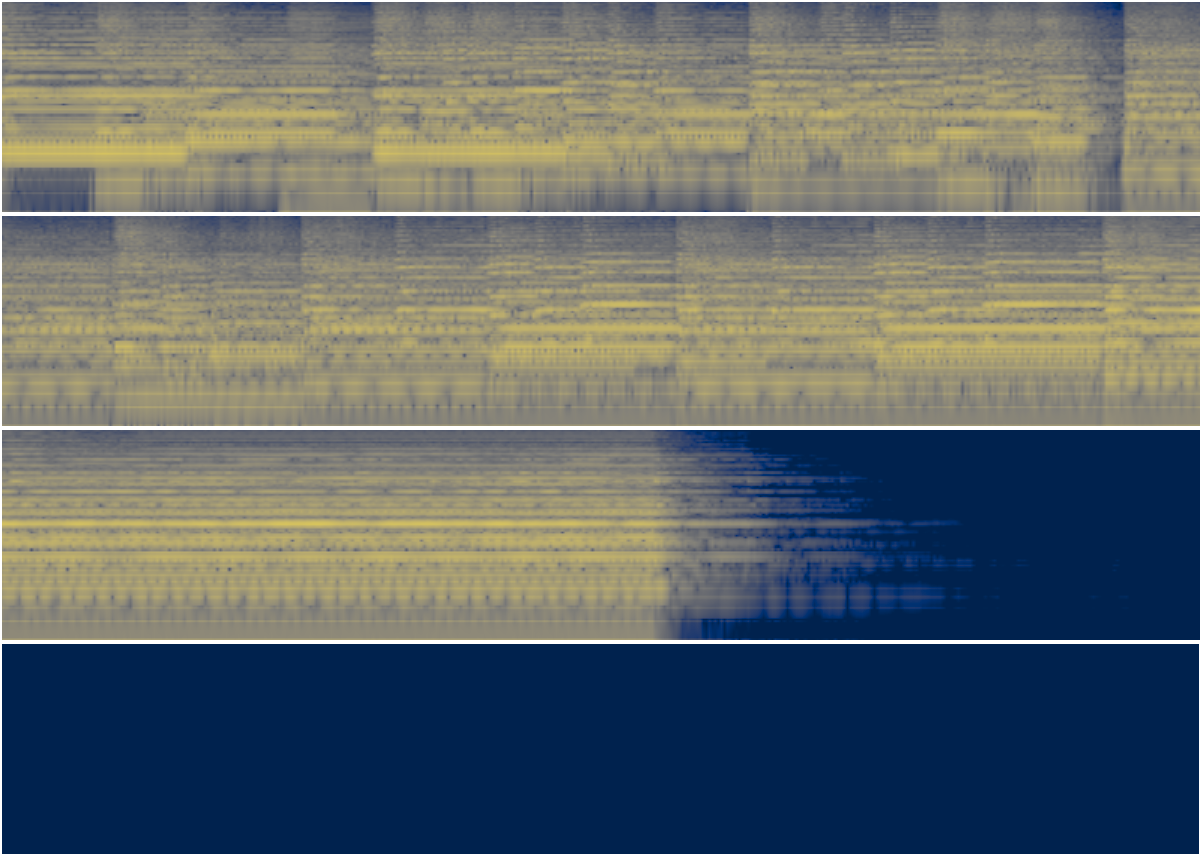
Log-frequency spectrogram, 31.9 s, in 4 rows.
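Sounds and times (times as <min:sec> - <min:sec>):
brass quintet playing a processional: 0:00.0 - 0:21.2.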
